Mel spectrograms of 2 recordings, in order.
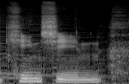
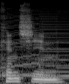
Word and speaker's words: Kenshin: So, his name is pronounced Kenshin. Like, I guess I might have emphasized the e a little bit too much.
